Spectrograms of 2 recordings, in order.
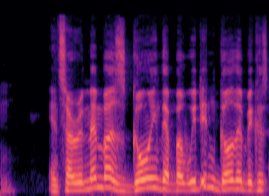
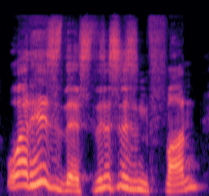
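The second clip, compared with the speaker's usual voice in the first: exasperated; much slower than usual. Retold or imitated. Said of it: "I'm like".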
